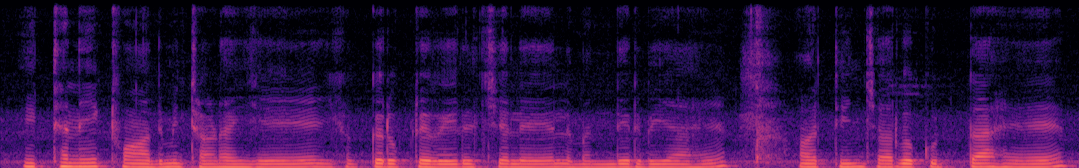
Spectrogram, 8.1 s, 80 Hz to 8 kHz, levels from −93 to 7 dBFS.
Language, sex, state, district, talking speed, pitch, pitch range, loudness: Chhattisgarhi, male, Chhattisgarh, Jashpur, 155 wpm, 150 Hz, 145-160 Hz, -28 LUFS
